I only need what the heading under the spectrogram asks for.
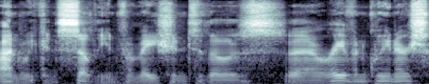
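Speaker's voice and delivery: whispering aside. Voicing a character who leans over to a player: whispering at your elbow. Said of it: "whispering at your elbow".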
